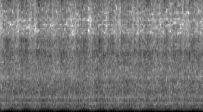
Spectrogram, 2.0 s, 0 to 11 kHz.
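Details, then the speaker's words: 1992 VW GTI track car, 2.1 stroker 16v with 288 cams, after a temporary exhaust leak patch and a power steering leak fix: deep, steady exhaust rumble with an even beat and no puffing or hissing. The exhaust is much improved. Finding: normal exhaust note. "all right so right away i can tell you the exhaust is great compared to what it was"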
